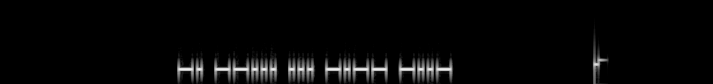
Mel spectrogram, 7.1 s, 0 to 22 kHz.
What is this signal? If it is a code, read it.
Morse code, heard as a keyed tone, about 25 wpm, 700 Hz. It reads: N7SYX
